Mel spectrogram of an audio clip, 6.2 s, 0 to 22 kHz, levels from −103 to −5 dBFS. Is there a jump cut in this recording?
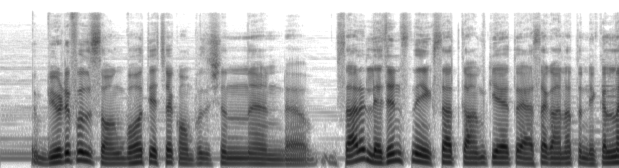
no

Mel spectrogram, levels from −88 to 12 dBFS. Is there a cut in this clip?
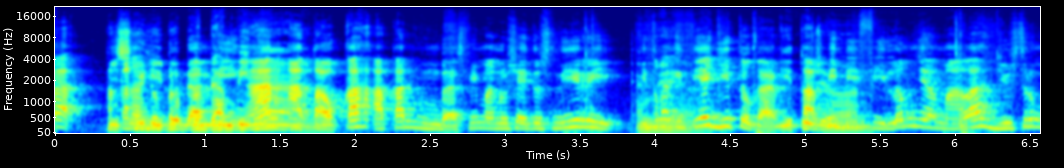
no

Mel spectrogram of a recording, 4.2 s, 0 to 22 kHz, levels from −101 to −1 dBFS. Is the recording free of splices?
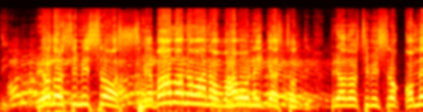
yes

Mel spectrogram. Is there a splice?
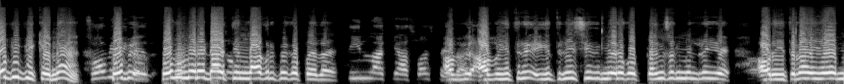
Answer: no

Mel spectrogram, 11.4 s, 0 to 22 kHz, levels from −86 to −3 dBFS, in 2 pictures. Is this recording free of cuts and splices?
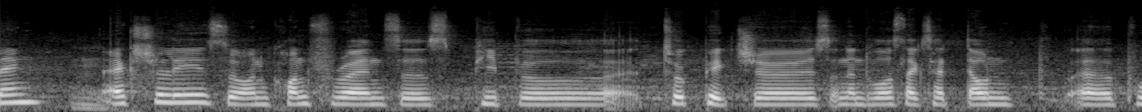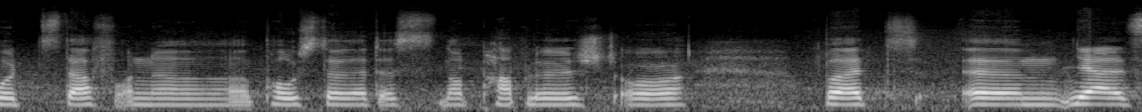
no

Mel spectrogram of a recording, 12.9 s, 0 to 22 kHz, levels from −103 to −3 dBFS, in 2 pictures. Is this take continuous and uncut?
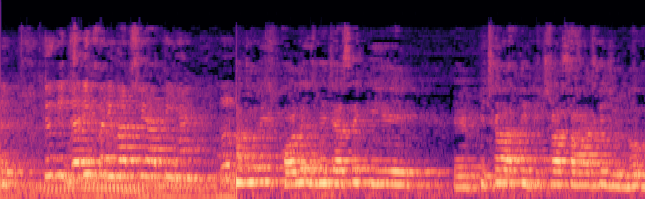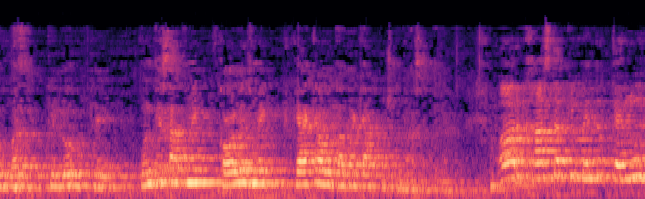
no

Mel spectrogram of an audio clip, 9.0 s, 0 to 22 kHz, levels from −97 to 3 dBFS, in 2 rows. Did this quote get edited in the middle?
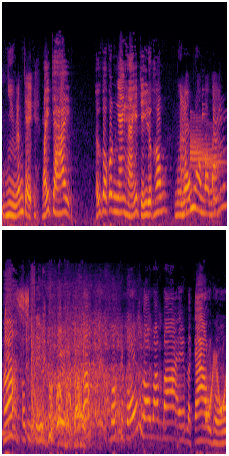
no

